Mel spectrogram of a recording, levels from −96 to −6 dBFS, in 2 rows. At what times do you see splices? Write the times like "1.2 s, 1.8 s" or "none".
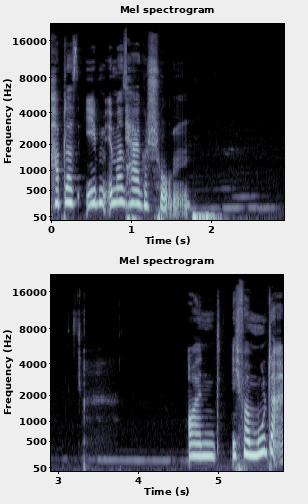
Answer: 0.9 s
